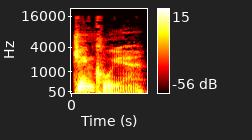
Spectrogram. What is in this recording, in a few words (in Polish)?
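"dziękuję", Polish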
